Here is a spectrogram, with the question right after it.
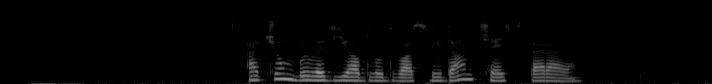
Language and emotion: Russian, neutral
